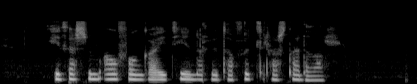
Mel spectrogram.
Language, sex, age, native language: Icelandic, female, 15, Icelandic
